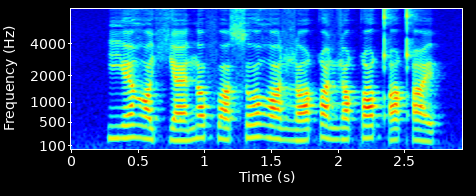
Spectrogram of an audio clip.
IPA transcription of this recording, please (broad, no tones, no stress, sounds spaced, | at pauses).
j e ʁ ɒ ç æ n ɒ f ɒ s o ʁ ɒ ɮ ɒ q u ɮ u q u qʼ æ qʼ e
